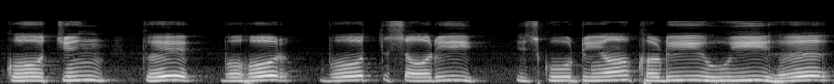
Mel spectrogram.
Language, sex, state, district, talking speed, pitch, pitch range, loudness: Hindi, male, Rajasthan, Jaipur, 65 wpm, 180 Hz, 175-195 Hz, -14 LUFS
